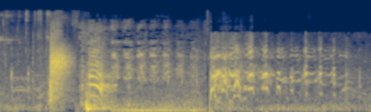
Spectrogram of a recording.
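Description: Two sharp slap hits, the first a little under a second in and a heavier one about half a second later, amid short vocal sounds.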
